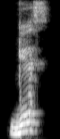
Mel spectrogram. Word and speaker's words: guess: जैसे यहां पर लिखा है GUESS और इसे पढ़ा जाएगा गेस, इसकी हिंदी अंदाजा लगाना।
